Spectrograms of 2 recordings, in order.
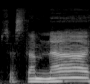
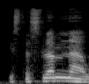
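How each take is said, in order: First: The final syllable is stretched out long. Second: The final syllable is short, not stretched. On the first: We gave up. "make sure you stretch here the noon" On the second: A group of women gave up. "They, the woman, gave up"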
